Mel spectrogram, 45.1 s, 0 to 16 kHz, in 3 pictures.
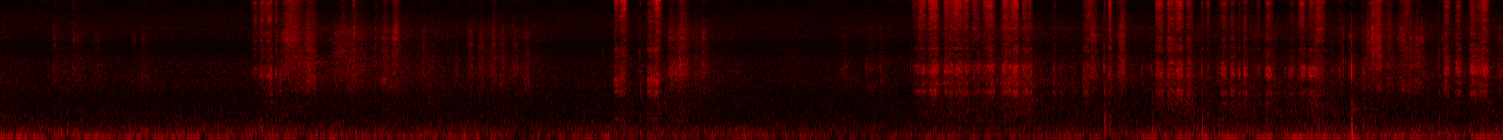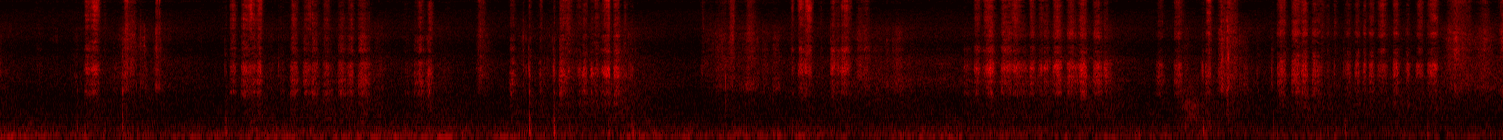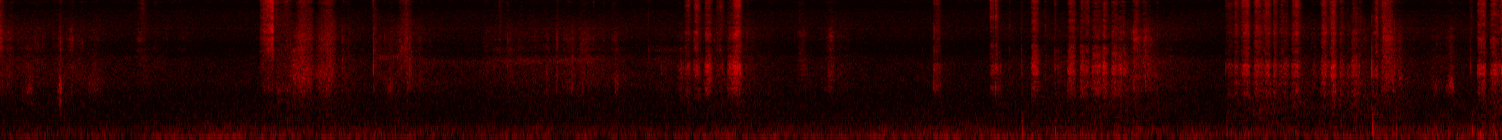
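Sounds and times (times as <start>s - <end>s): pencil writing on paper: 9.2s - 15.0s, 17.3s - 19.4s, 20.1s - 21.4s, 24.7s - 29.5s, 42.3s - 44.1s, 44.8s - 45.0s.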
